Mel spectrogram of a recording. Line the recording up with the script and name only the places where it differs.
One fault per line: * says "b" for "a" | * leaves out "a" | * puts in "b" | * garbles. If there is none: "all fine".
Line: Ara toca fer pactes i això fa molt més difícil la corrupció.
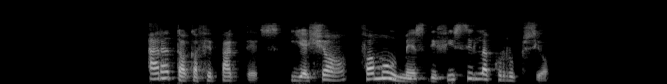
all fine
